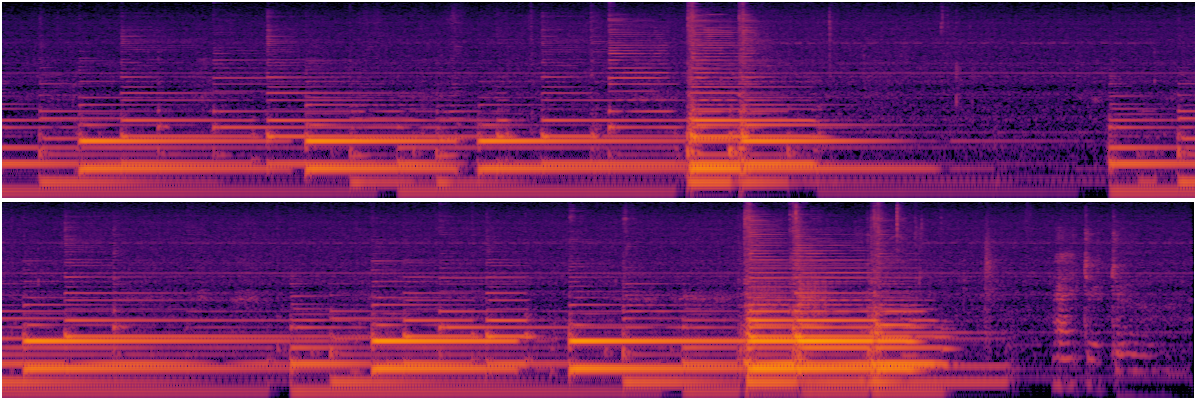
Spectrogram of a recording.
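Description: Strat-style electric guitar in a clean tone, chords struck one at a time and left to ring out and fade. The chords come in two slow phrases with a short gap in between, and a quicker cluster of strikes near the end.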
